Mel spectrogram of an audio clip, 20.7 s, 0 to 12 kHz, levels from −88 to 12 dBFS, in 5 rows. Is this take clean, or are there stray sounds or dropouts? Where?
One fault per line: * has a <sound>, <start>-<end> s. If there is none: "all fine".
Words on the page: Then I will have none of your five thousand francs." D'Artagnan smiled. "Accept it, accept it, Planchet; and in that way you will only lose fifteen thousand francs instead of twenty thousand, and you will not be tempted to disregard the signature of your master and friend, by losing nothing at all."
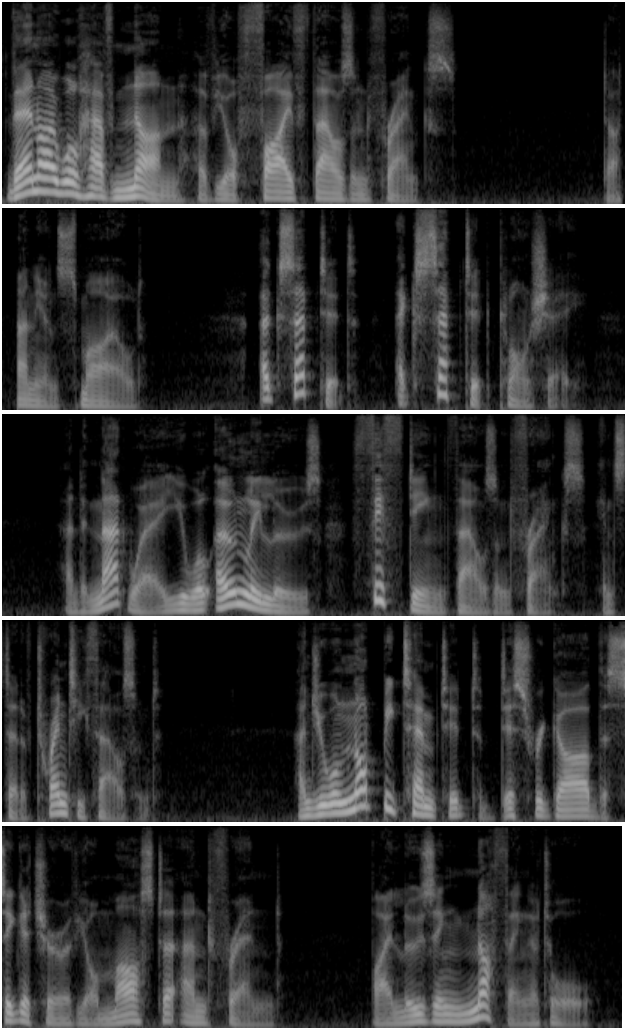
* has a dropout, 4.1-4.3 s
